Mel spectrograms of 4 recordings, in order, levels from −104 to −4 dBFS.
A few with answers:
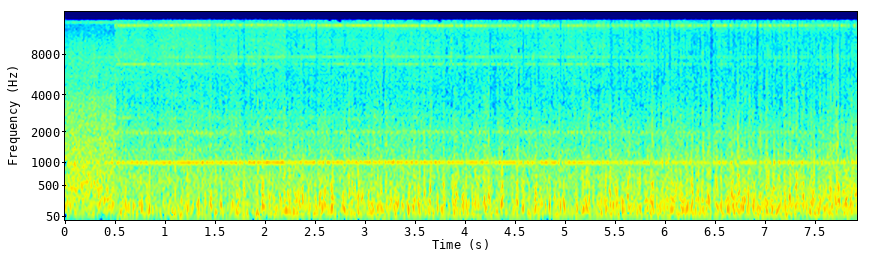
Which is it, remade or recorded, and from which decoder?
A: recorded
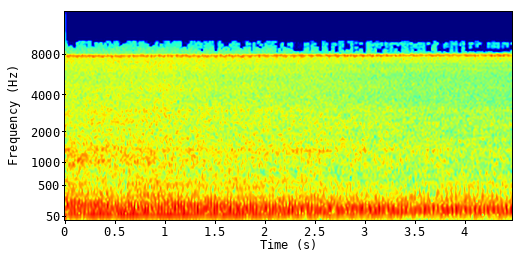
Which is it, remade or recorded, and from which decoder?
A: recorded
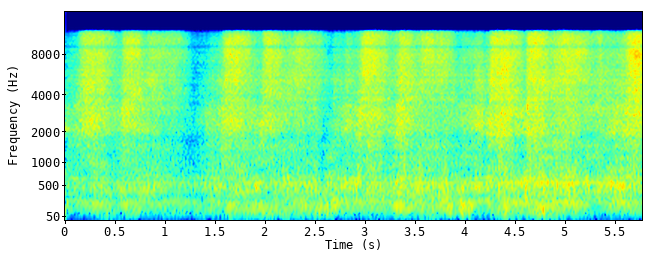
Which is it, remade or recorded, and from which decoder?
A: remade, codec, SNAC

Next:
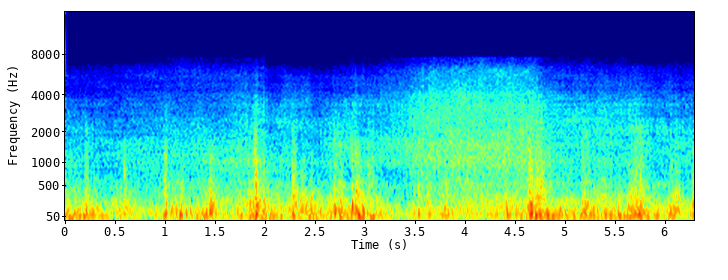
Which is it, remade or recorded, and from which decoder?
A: remade, codec, SNAC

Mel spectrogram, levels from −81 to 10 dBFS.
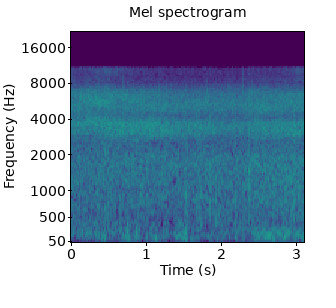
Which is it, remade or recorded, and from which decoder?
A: recorded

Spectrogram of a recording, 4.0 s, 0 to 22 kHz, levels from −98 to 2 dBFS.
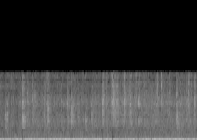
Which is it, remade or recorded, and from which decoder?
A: recorded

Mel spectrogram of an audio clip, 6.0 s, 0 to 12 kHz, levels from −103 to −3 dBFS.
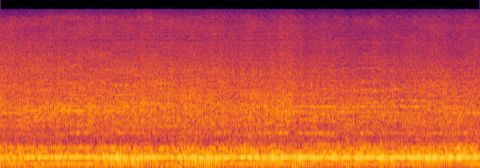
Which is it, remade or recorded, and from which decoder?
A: remade, codec, SNAC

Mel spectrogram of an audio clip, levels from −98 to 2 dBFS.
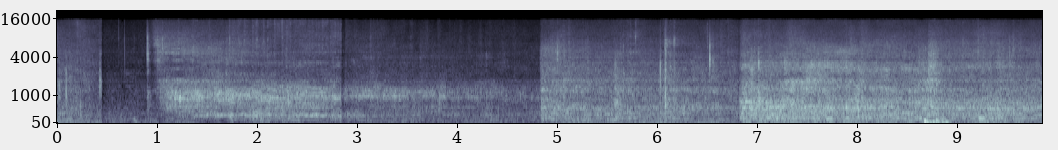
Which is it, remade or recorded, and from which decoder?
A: remade, codec, SNAC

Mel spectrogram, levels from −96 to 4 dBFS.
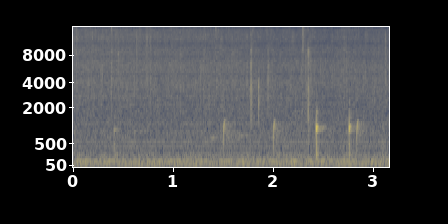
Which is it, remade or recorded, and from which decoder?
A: recorded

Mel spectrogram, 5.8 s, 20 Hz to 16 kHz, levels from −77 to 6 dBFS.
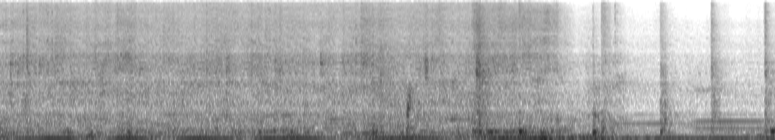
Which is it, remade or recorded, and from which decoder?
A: remade, codec, SNAC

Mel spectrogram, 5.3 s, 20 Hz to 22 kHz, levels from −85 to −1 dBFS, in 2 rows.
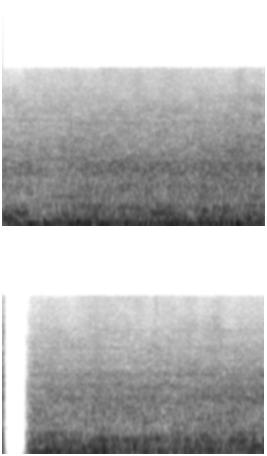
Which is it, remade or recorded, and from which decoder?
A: remade, codec, SNAC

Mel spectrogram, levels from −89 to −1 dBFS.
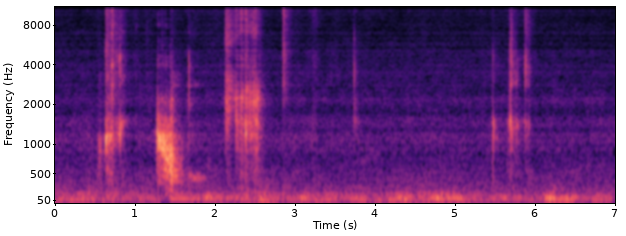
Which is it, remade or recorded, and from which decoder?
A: remade, codec, SNAC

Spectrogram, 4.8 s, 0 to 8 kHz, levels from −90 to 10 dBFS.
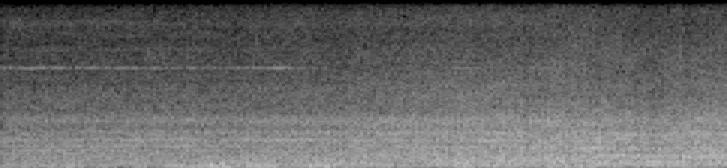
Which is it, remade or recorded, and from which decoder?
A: recorded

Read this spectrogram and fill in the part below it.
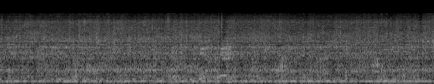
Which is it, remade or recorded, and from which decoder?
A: remade, codec, SNAC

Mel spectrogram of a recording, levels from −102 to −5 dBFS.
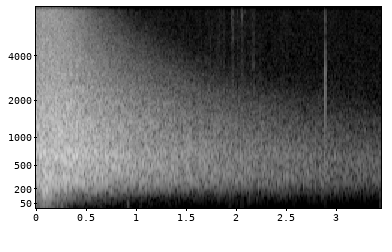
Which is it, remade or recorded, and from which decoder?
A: recorded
